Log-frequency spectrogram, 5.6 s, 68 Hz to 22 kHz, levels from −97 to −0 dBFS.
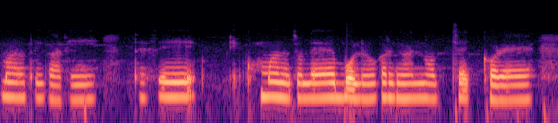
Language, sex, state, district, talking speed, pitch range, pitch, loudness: Chakma, female, Tripura, Unakoti, 105 wpm, 205-225 Hz, 220 Hz, -20 LUFS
